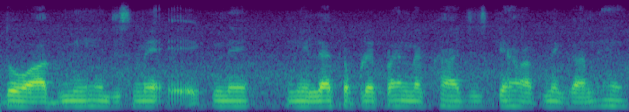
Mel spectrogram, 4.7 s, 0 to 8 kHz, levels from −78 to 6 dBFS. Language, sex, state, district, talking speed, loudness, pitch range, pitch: Hindi, male, Uttar Pradesh, Lalitpur, 205 wpm, -19 LUFS, 100-105 Hz, 105 Hz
